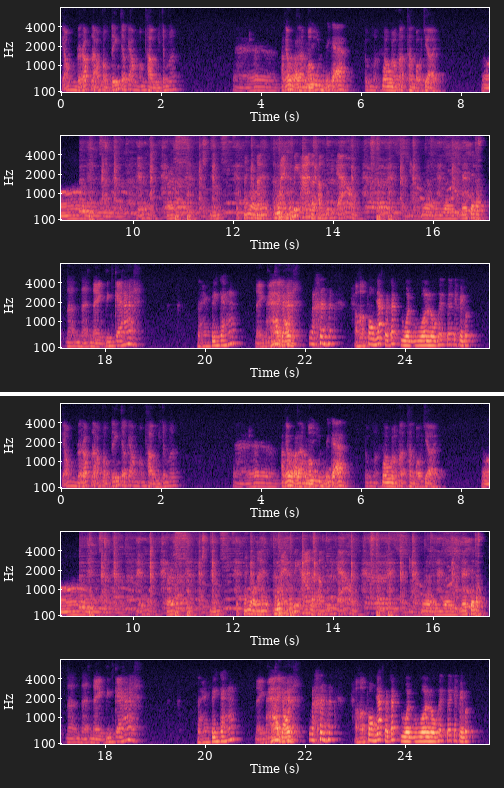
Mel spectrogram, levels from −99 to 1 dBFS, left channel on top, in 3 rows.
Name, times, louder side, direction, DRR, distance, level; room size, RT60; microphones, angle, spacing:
voice 1, 0.0-2.3 4.5-5.3 6.1-7.5 10.0-10.5 12.2-14.5 17.2-18.7 21.0-21.8 23.0-23.2, left 1 dB, 20° left, 1 dB, 0.6 m, -32 dB
voice 2, 3.4-5.7 6.4-6.8 8.4-9.4 10.7-10.8 11.5-11.8 12.2-13.1 15.5-17.0 19.8-20.6 21.2-21.7 22.1-22.6 23.3-25.2, right 3 dB, 25° right, 0 dB, 0.4 m, -25 dB
Human voice / Acoustic guitar, 8.9-16.9, right 1 dB, 65° right, 1.0 m, -34 dB
4.1 x 2.2 x 3.8 m, 0.39 s
head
